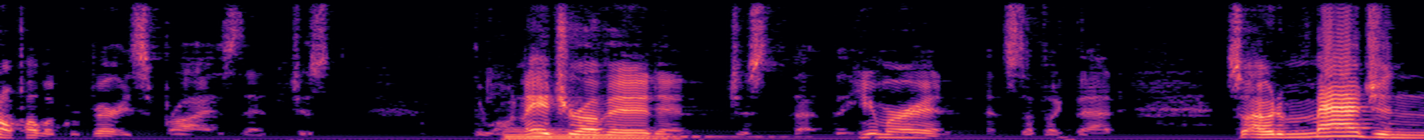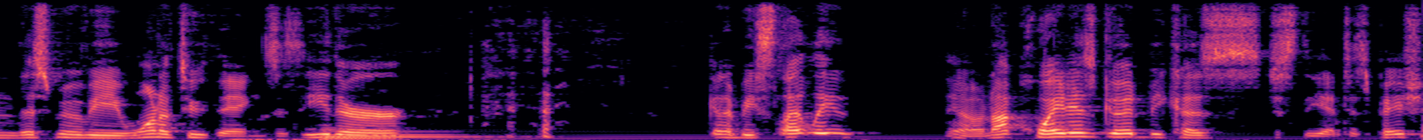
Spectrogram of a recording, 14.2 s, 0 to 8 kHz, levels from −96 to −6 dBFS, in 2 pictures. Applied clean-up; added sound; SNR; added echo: classical method spectral subtraction.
